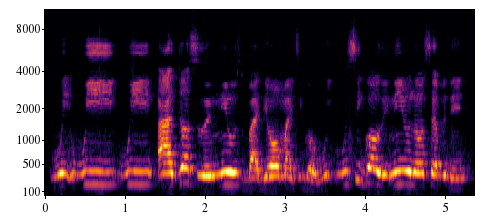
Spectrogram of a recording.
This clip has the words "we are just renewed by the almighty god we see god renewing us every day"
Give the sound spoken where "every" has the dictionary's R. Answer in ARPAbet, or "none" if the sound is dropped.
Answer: none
